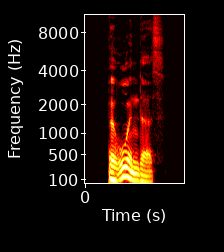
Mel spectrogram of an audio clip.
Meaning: strong/mixed nominative/accusative neuter singular of beruhend
- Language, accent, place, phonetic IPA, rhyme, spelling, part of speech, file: German, Germany, Berlin, [bəˈʁuːəndəs], -uːəndəs, beruhendes, adjective, De-beruhendes.ogg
